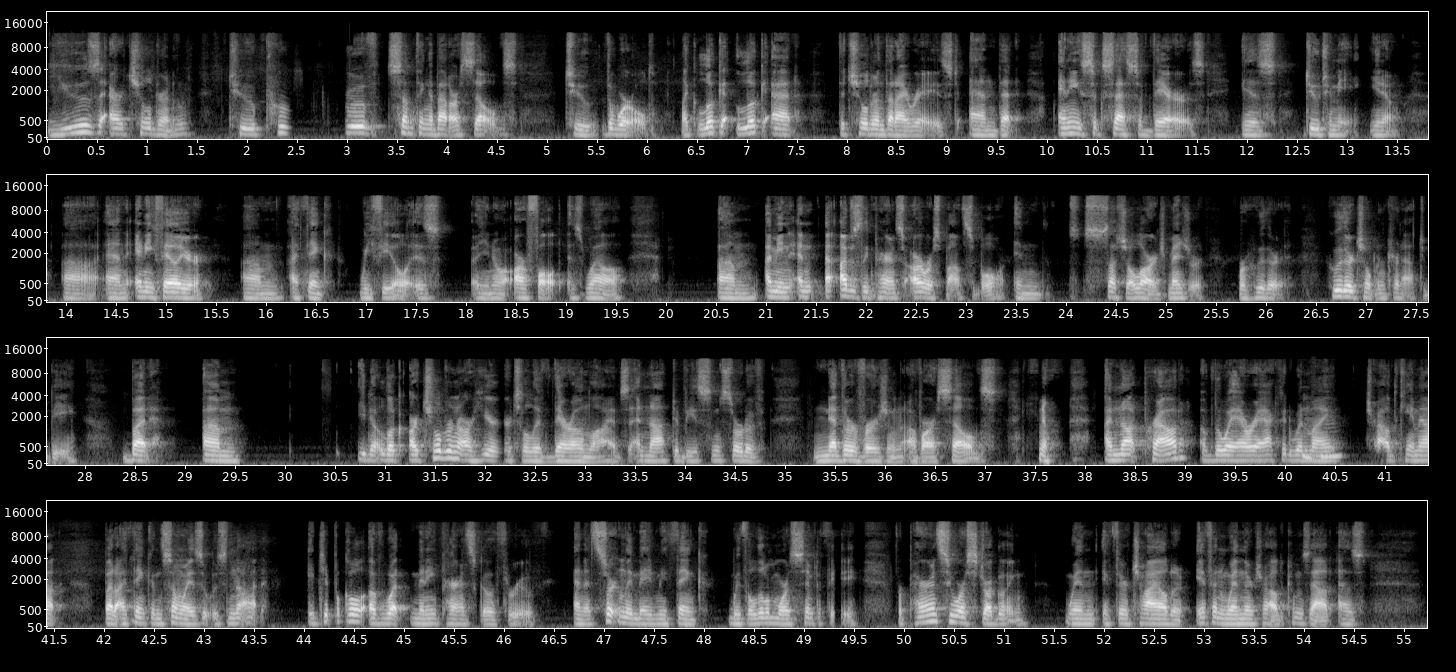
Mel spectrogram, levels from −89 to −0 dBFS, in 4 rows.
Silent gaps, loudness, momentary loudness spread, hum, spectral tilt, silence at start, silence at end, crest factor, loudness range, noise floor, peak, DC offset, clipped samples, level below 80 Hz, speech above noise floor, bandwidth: none; -20 LUFS; 14 LU; none; -5.5 dB/octave; 0 s; 0.65 s; 20 dB; 4 LU; -57 dBFS; 0 dBFS; under 0.1%; under 0.1%; -54 dBFS; 38 dB; 12.5 kHz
